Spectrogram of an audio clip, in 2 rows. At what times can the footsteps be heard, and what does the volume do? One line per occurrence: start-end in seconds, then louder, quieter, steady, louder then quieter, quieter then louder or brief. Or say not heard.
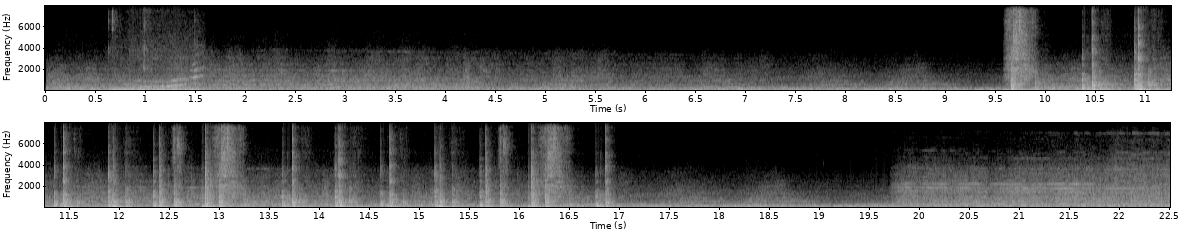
9.6-16.9 steady.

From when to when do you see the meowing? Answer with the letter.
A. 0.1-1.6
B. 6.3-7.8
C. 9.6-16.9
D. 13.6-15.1
A.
